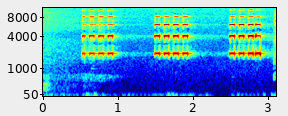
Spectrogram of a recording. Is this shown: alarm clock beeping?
yes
